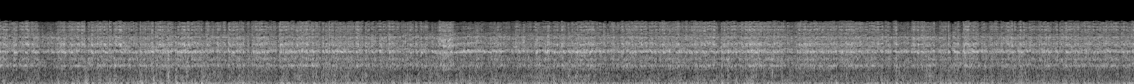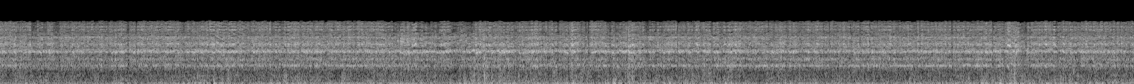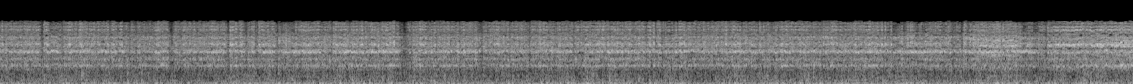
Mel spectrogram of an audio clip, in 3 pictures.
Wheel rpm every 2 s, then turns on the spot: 230, 230, 230, 230, 230, 230, 230, 230, 230, 230, 230, 230, 230, 230, 230, 230, 220.
none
